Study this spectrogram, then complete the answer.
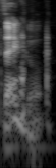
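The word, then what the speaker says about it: Django: Shockingly, the J is silent, yeah, it's Dango.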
